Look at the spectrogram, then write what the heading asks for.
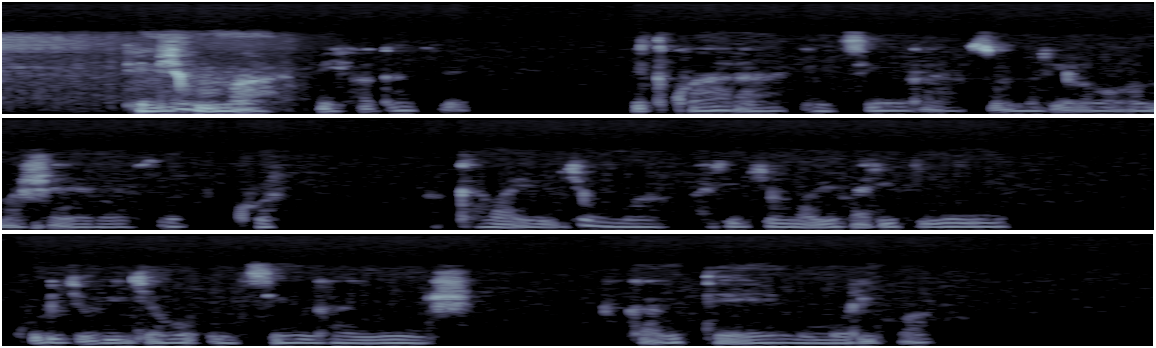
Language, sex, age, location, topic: Kinyarwanda, male, 25-35, Nyagatare, government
